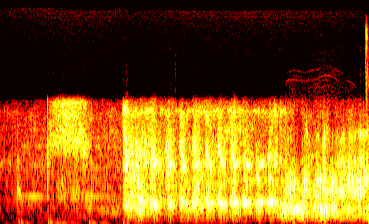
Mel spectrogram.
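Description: A car engine starts, its roar bursting in loud and sudden after a quieter, murmuring opening, then running on with rough, pulsing revs to the end.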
